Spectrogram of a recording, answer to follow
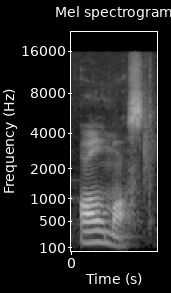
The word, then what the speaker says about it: almost: La L no es muy fuerte, no es almost, no es almost. Almost. Es como una L enmudecida. Almost. Almost. Si la pronuncias, pero casi no suena.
